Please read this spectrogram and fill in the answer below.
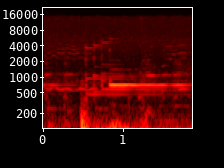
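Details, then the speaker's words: Kia, engine off on a 95–100°F day during AC/Freon check, push-start car: power switched on, seat and steering wheel move, then a clear bright bell-like chime with steady ringing tones; normal power-on welcome chime. "That comes on. Cool little whistle bell."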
